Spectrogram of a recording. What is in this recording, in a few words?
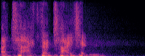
vox attack; smite; thanatos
